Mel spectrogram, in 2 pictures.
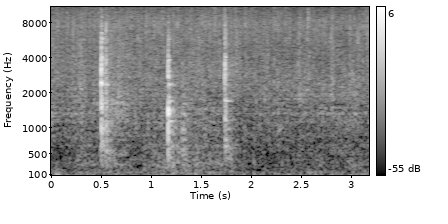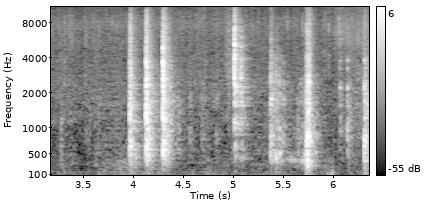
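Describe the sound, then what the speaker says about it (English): Ground beef browning in a pan for tacos, a quiet low sizzle broken by sharp spoon-against-pan clicks and scrapes as it is stirred, growing busier near the end. "Just stirring in our beef, keep it going until it gets browned."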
